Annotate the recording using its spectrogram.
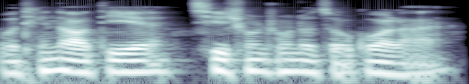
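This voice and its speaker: A man's voice: lowish voice, flat delivery, normal speed, gravelly, slightly rough. A man reading a novel aloud in the first person, narrating steadily and plainly as an audiobook reader.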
